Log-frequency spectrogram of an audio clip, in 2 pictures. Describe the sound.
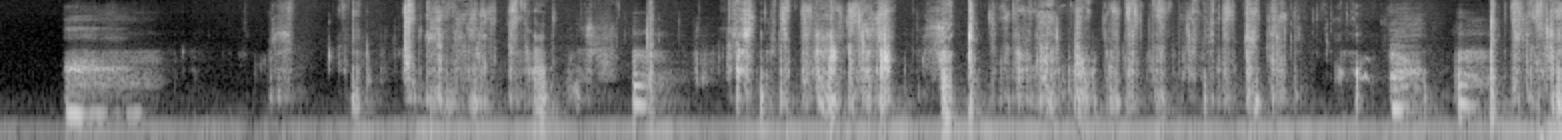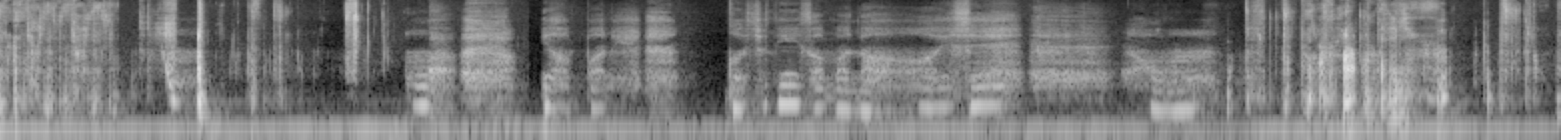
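Crunchy food being eaten: many sharp bites and chewing crunches at an irregular pace, fairly loud and continuing throughout, with a steady low hum underneath.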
